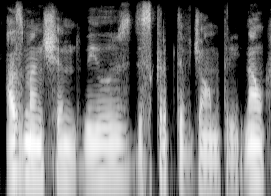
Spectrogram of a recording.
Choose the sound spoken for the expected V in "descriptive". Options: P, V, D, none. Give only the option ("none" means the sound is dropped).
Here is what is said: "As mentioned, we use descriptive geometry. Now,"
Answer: V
